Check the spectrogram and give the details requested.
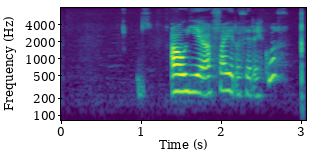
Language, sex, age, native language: Icelandic, female, 11, Icelandic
